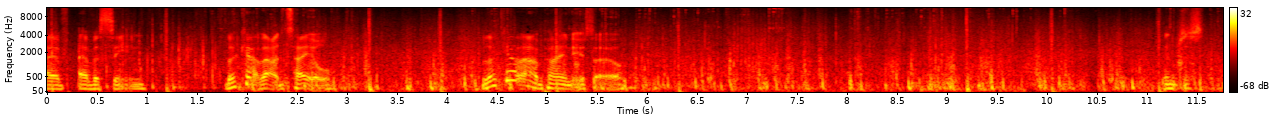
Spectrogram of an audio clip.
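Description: A horse's hooves gallop steadily over the ground.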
